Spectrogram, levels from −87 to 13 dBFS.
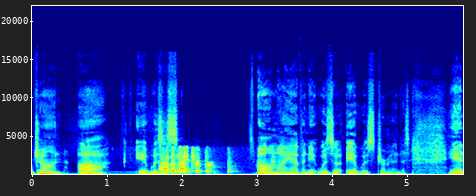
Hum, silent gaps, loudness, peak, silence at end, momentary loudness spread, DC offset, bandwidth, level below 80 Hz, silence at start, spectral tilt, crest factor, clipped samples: none; none; -22 LUFS; -6 dBFS; 0 s; 17 LU; under 0.1%; 15 kHz; -40 dBFS; 0 s; -5 dB/octave; 18 dB; under 0.1%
